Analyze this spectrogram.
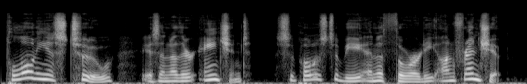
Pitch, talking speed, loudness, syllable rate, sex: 180 Hz, 135 wpm, -16 LUFS, 5.2 syllables/s, male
